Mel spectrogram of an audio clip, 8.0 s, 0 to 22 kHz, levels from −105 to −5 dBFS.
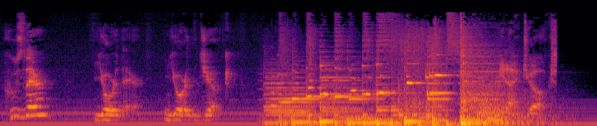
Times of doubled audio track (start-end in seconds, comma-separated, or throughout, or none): none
